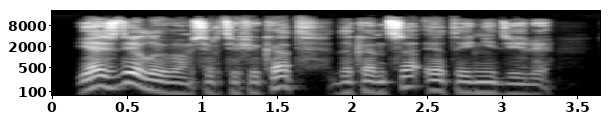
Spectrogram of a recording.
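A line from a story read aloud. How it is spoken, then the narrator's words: Plain. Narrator (Russian): сказал я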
